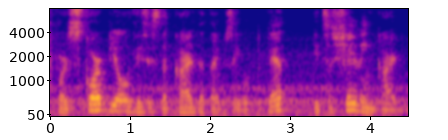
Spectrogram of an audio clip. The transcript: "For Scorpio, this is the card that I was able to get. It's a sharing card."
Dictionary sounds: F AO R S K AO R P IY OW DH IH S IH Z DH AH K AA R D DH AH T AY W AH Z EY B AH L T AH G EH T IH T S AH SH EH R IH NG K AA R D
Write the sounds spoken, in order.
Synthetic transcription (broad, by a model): F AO R S K AO R P IY OW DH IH S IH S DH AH K AA R D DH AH T AY W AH S EY B AH L T AH G EH T IH T S AH SH EH R IH NG K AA R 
